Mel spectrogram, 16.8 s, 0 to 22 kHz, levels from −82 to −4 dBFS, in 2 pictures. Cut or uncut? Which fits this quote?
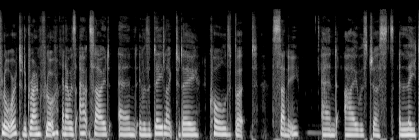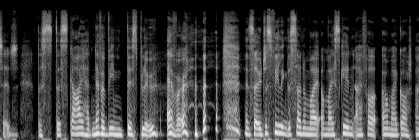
cut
